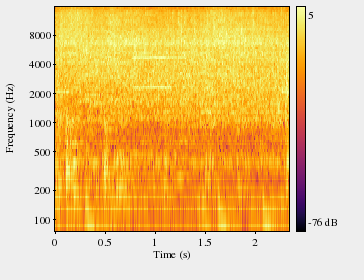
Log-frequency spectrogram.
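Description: Potatoes sizzle steadily in a hot pan, a dense continuous frying hiss with faint low clunks of stirring, close and moderately loud with no talk.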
